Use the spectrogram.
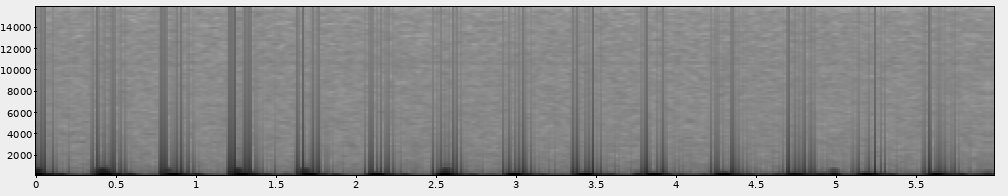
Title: Heart sound after running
